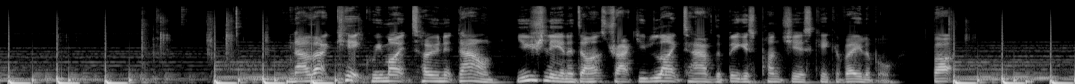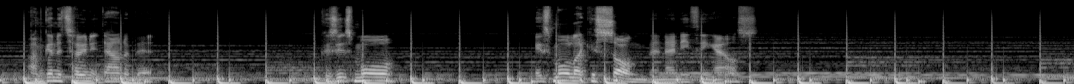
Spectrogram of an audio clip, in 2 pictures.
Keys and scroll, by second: 1.3 space, 3.3 space, 9.4 space.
